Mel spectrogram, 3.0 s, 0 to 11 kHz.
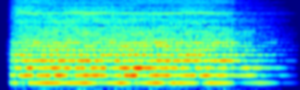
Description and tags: S025 Airhorn Deep Sound Mono
Blast from an airhorn, deep sounding
Crowd, Airhorn, Long-blast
